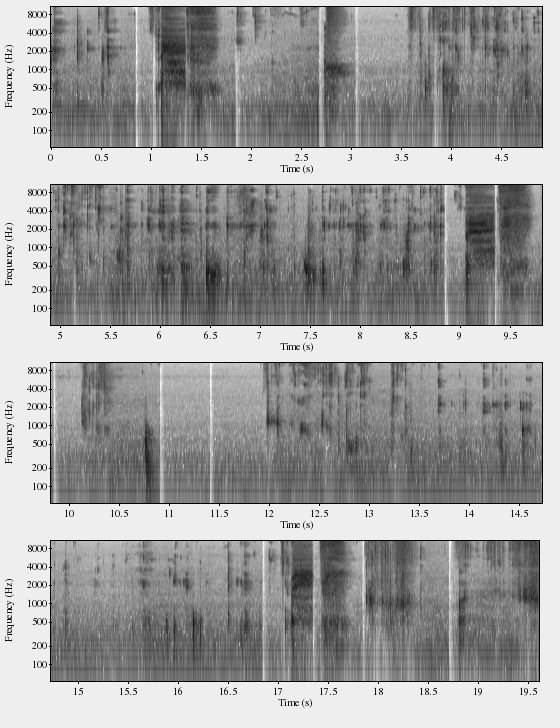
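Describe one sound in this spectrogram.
A snack wrapper crinkles loudly right at the microphone.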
